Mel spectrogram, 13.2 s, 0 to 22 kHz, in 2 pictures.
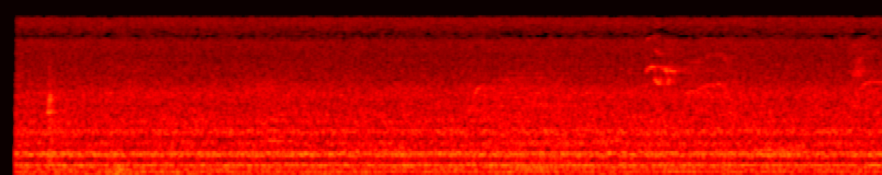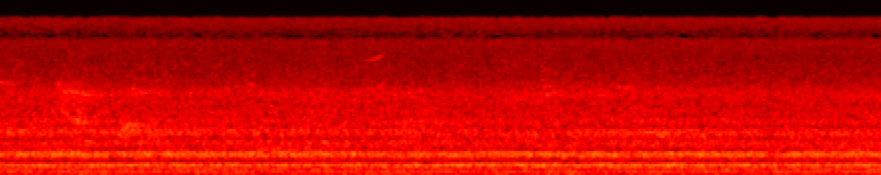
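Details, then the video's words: Honey bee swarm in Brunswick, Victoria, on 28 October 2017: a dense, continuous droning hum of many bees with steady layered tones, unbroken throughout, with a few faint chirps of birds in the background. "Bee Swarm"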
